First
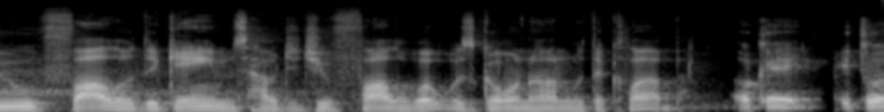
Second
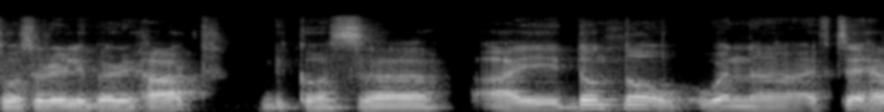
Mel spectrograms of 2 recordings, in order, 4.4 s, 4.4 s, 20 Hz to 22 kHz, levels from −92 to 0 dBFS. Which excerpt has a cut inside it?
second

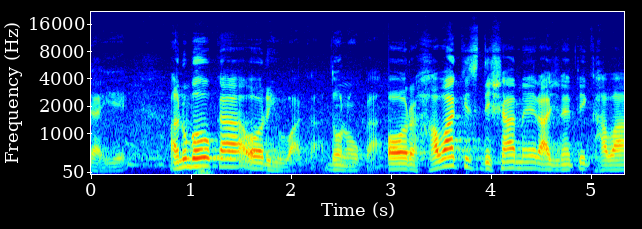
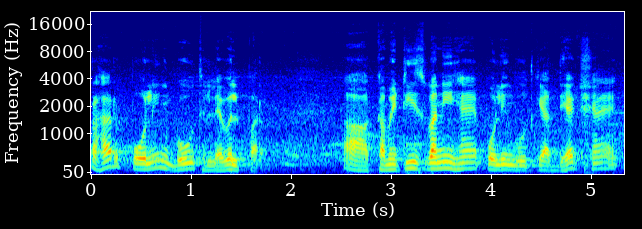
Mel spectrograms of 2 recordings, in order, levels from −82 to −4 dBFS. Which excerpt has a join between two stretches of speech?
first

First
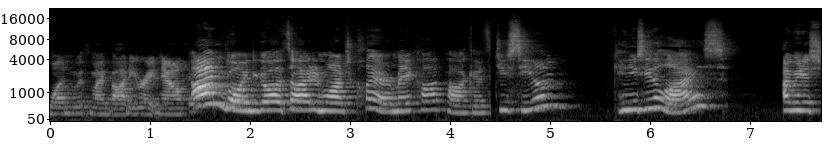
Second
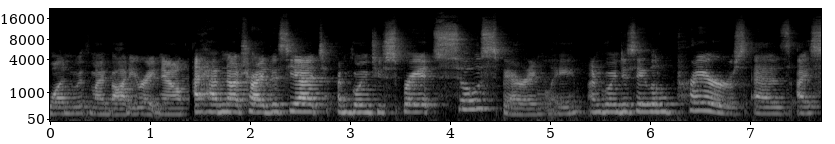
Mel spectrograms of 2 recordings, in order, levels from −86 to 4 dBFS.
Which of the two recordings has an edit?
first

